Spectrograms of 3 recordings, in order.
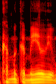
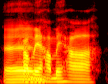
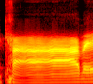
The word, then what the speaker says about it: Kamehameha: That Kamikamelia one. Well, that's the northern version. But like Kamehameha is, I think, is the way that you're supposed to say it, but Kamehameha, mate.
